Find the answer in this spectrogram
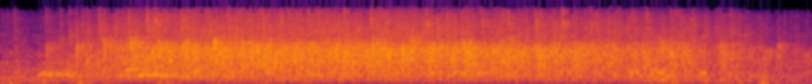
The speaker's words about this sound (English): Well, that was a nice round of applause, mainly for the joke.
